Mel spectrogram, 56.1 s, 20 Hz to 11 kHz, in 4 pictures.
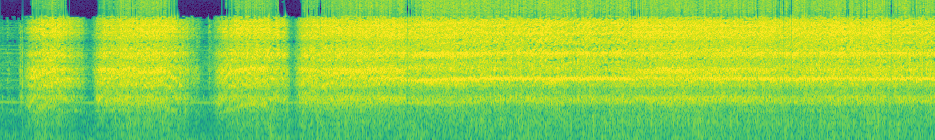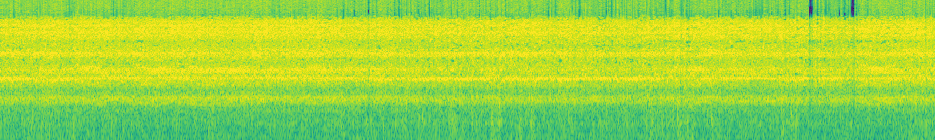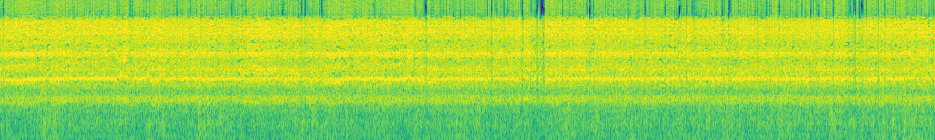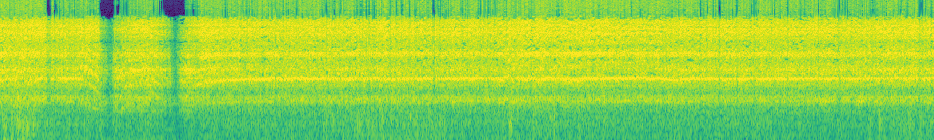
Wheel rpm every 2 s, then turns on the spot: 70, 110, 140, 220, 230, 230, 230, 230, 220, 230, 230, 230, 230, 230, 230, 230, 230, 230, 230, 230, 230, 190, 140, 230, 230, 230, 230, 230.
none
